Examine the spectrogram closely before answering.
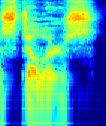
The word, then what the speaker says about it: Steelers: put distillers there the Stillers you have to pronounce it Stillers if you're really a Steelers fan that's first of all they're not Steelers they're still like I'll have yeah I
